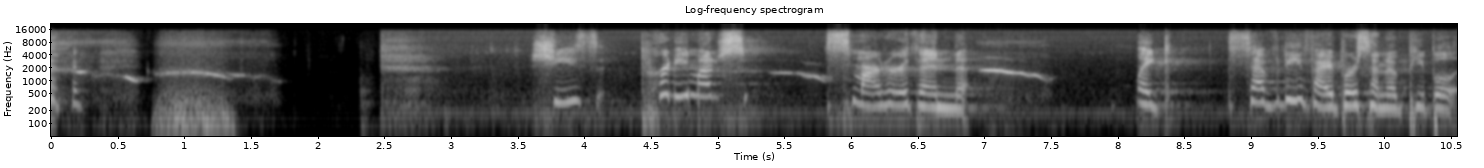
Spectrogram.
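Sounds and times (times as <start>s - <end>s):
breathy failed attempt at whistling: 0.2s - 1.8s, 5.4s - 6.0s, 7.0s - 7.6s
speech: 3.7s - 7.0s, 8.2s - 10.5s.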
